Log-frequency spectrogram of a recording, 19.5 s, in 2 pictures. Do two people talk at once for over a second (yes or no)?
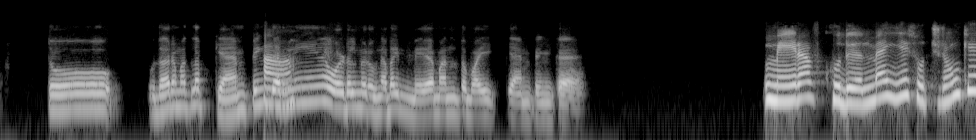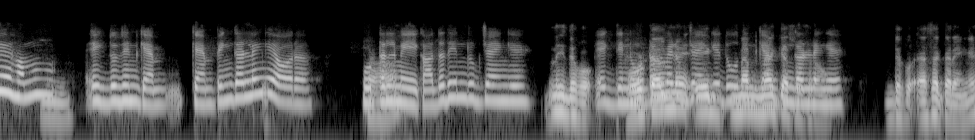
yes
